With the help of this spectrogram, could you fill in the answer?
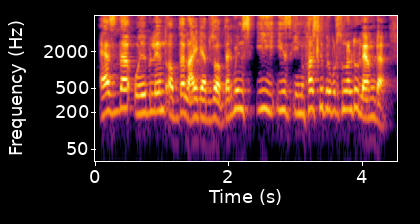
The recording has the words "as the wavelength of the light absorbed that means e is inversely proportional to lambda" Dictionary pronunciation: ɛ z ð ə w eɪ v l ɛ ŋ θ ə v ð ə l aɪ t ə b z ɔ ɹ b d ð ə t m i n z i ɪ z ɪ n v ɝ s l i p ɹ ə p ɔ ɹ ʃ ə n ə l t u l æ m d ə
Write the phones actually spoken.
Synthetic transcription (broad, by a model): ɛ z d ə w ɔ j l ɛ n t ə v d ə l aɪ t ə b z ɔ ɹ b d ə t m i n s i ɪ z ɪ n f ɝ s l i p ɹ ə p ɔ ɹ ʃ ə n ə l t u l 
